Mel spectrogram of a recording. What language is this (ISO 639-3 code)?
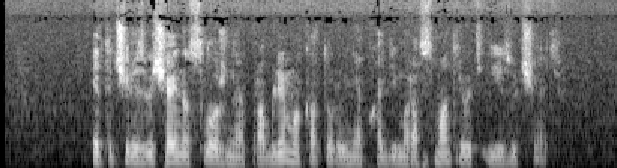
rus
